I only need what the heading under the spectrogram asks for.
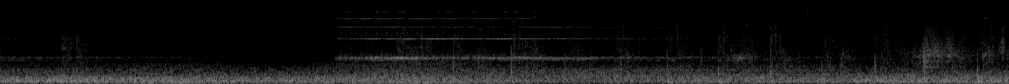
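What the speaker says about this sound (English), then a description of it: "The payphone was ringing." A payphone in Alan Wake 2 rings in repeated electronic trills, short bursts at a steady rhythm over a low rumbling ambient drone, growing more insistent after a quiet start.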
